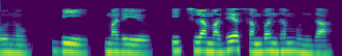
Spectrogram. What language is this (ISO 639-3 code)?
tel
